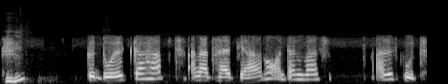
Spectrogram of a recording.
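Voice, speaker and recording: Very wide pitch swings in a woman's fairly high, fairly slow delivery. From East Berlin, Germany. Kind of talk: casual phone interview.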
